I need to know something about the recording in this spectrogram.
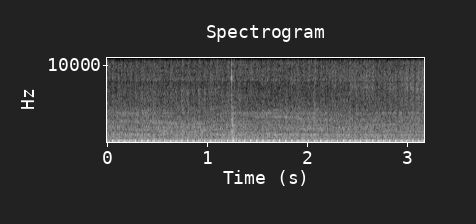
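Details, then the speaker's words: Sawmill bandsaw cutting cedar for siding: a steady drone with fast, even chatter of three to four pulses a second. The blade is dull and bouncing, with a tooth out of set leaving chatter marks. "This blade is getting dull. It's starting to chatter quite a bit."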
